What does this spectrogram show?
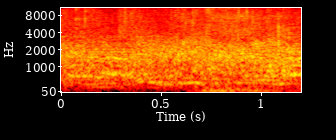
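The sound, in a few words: crowd applauding at poker tournament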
